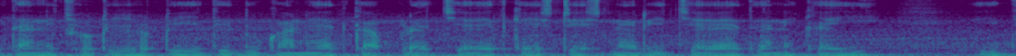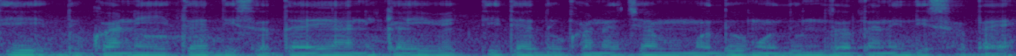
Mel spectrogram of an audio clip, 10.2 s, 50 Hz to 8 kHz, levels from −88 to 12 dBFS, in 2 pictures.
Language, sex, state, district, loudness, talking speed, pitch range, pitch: Marathi, male, Maharashtra, Pune, -41 LUFS, 160 wpm, 110-115 Hz, 115 Hz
